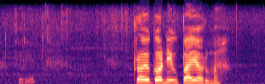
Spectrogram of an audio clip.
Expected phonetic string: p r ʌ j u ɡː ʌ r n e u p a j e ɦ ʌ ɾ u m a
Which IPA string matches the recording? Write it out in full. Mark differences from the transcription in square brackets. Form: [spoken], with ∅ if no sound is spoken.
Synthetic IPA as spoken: p r ʌ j [o] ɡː ʌ r n e u p a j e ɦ ʌ ɾ u m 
